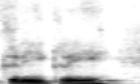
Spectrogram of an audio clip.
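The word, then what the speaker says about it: gris-gris: little grigri these um i think it's pronounced grigri little charms and so they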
